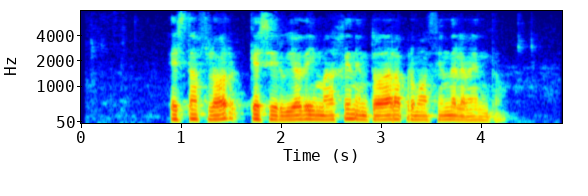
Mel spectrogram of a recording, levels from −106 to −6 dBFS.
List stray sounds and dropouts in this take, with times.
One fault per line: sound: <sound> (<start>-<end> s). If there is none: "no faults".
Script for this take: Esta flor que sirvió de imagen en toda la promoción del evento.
no faults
